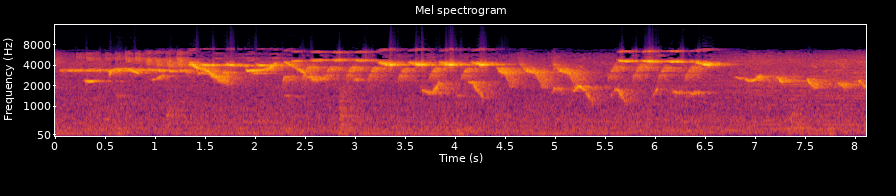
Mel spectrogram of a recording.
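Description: An Asian pied starling pours out a fast, varied medley of high whistles, chirps and down-slurred notes, borrowing magpie-robin and canary phrases, over a faint steady hiss.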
